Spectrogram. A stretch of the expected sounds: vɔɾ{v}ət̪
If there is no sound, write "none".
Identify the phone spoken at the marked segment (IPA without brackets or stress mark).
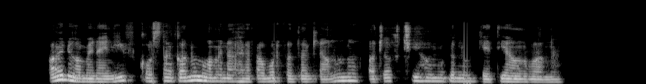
v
